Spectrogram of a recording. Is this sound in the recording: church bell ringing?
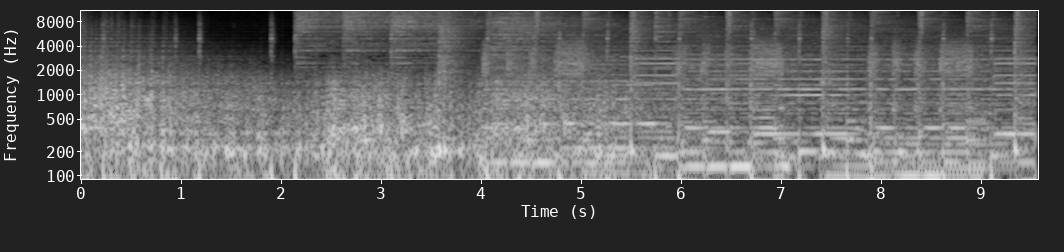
no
